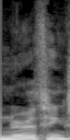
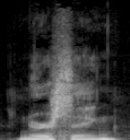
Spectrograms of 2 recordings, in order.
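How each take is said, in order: First: "nursing" with a th for the s, like nurthing; slip on nursing. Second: Said in the usual way. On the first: Real, not acted. Podcaster stumbling while telling the story, "nursing" slipped into nurthing.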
